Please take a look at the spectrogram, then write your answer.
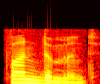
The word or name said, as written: fundament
